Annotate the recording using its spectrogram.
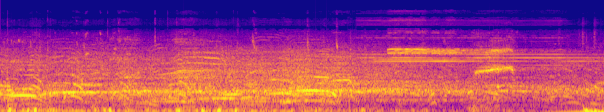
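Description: Basketball game in an arena: a crowd shouting and calling out over the thuds of a ball being dribbled on the hardwood, with a referee's whistle blown for about a second near the four-second mark to call a foul.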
